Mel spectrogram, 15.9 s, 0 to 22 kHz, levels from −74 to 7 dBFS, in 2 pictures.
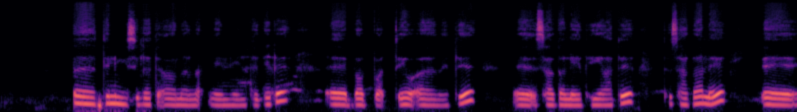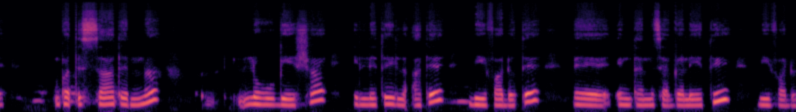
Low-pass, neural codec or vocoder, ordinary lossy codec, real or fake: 19.8 kHz; autoencoder, 48 kHz, 32 numbers a frame, DAC-VAE, trained on Japanese speech; Opus, 24 kbps; fake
